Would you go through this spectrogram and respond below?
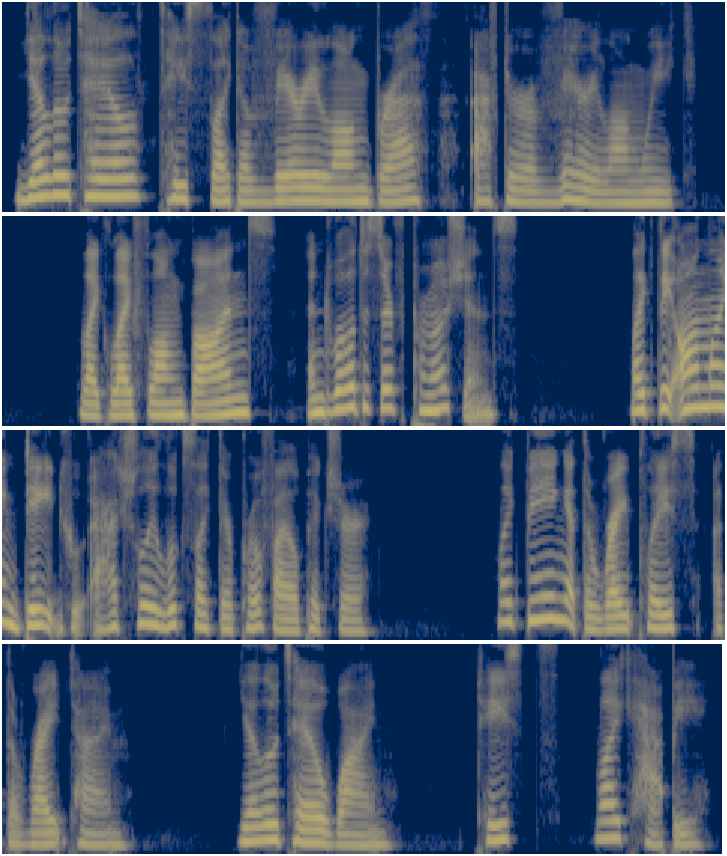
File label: Commercial Calm Conversational; YellowTail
